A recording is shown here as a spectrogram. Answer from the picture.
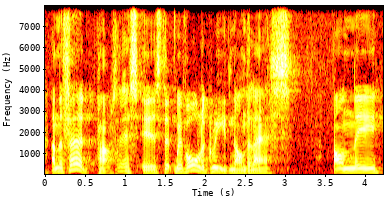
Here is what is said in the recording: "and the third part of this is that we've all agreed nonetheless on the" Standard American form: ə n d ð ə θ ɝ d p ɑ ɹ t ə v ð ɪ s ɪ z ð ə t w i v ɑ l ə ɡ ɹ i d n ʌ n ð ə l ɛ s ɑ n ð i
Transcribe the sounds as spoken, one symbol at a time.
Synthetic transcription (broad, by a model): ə n ð ə θ ɝ d p ɑ ɹ t ə v ð ɪ s ɪ z ð ə t w i v ɑ l ə ɡ ɹ i d n ʌ n ð ə l ɛ s n ð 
